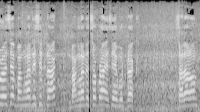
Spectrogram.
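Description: A voice talking, with a truck's diesel engine idling low underneath.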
